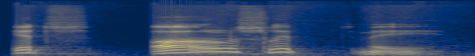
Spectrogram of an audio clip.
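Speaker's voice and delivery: slow, groping words; speaking very slowly. A narrator's reading. Ralph to his wife, slowly recalling the lost name. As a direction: drag each word out, searching memory. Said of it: "speaking very slowly".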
